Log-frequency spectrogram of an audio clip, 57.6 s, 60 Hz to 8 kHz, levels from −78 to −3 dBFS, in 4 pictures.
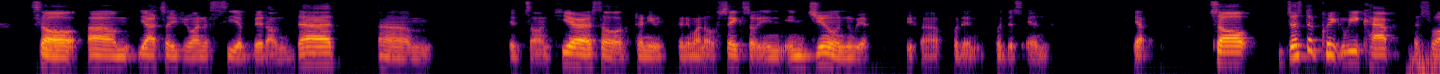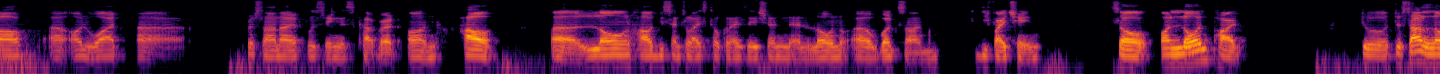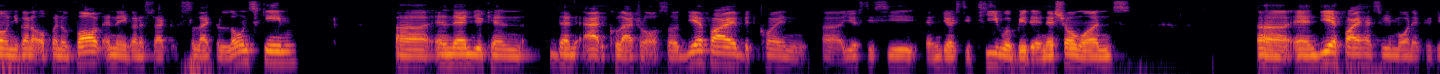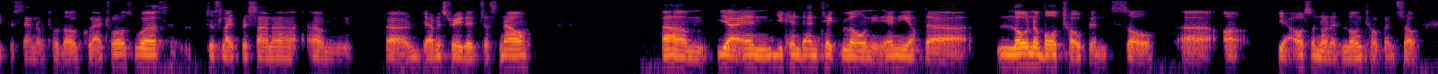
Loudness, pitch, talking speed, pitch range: -24 LUFS, 100 Hz, 160 wpm, 95-110 Hz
